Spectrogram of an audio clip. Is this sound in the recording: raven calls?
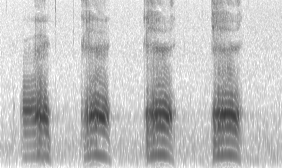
yes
